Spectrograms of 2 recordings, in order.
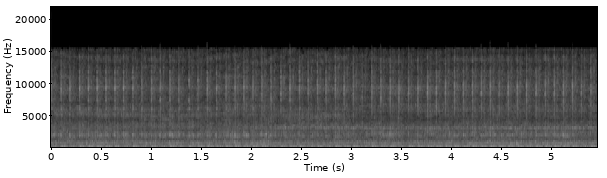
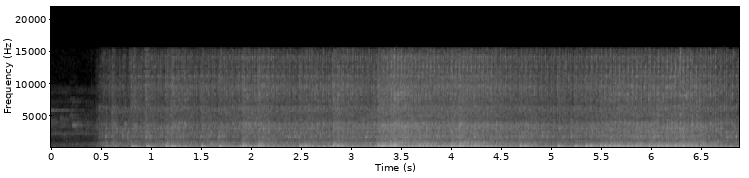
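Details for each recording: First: Honda Supra motorcycle after repair of plug fouling and black smoke, Kiwi carburetor air screw set about 1.75 turns: even, unbroken single-cylinder idle thump like a heartbeat, no stumbling or dying; normal idle. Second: Honda Supra motorcycle fouling spark plugs with black smoke despite new carburetor; after valve work, idle mixture screw being adjusted: uneven idle with wandering beat, revs rise unsteadily then die; plug gap not yet reset, idle mixture off.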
